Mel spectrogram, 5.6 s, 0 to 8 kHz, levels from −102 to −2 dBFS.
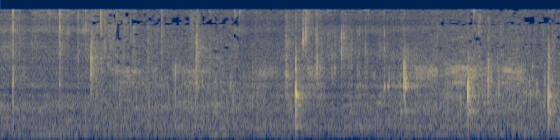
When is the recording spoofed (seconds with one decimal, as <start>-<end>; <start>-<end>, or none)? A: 0.0-0.9; 2.4-4.3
